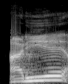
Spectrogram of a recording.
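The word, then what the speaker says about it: आर्ये: দেখো, বনদেবতা আড়িয়ে আত্রেয়ী, এটা কিন্তু উচ্চারণটা আড়িয়ে হয়, আর্যে না। বাংলায় আর্যে বলতে পারি, কিন্তু সংস্কৃতে আড়িয়ে।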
